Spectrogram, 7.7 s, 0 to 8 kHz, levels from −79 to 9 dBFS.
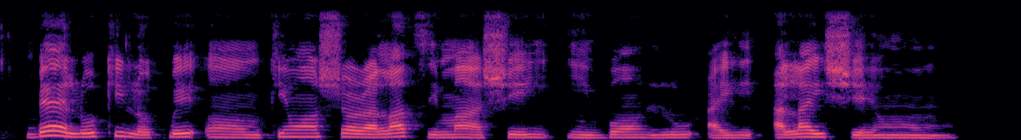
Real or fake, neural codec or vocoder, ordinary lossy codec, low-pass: real; none; none; 7.2 kHz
